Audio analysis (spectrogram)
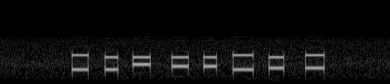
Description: DTMF, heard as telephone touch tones, dialled by hand, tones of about 170 ms. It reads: 32088356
